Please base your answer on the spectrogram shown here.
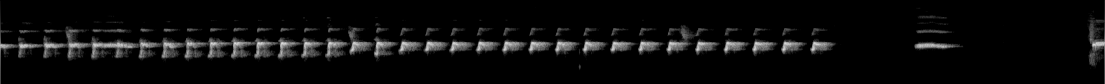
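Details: Brown tinamou (Crypturellus obsoletus) giving a long, rapid run of about thirty short, pure whistles at even pitch, nearly four per second. The notes slow slightly toward the end, then break off before one last isolated whistle. Quiet background.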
